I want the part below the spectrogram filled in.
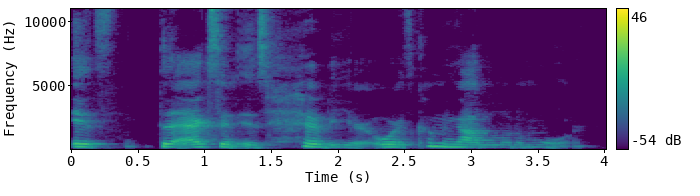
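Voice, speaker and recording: A young woman from New Orleans with a light New Orleans accent, co-hosting a podcast in a relaxed, conversational way that is full of "like". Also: on the low side, moderate pace. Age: young adult. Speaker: podcast co-host. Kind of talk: casual chat. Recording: roomy echo.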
